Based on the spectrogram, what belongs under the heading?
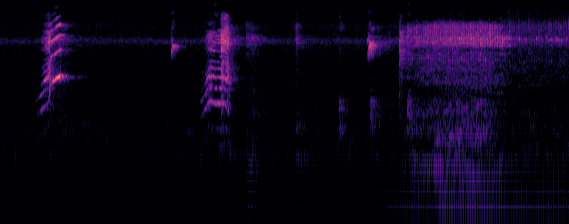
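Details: A Javan myna known to mimic speech and coughing makes steep rising sweeps and scattered clicks, then a long hissing, noisy rush in the last two seconds.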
